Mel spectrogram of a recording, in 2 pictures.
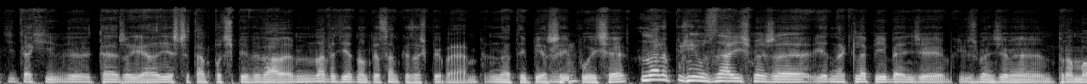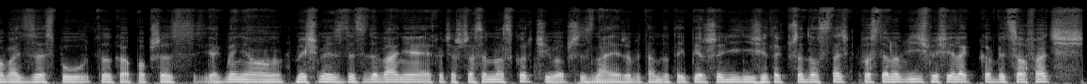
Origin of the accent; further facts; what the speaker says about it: Mława, Masovian Voivodeship, Poland; taka sentymentalna podróż w ogóle w krainę dzieciństwa, dojrzewania, dorastania w moich rodzinnych stronach, czyli w Mławie.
